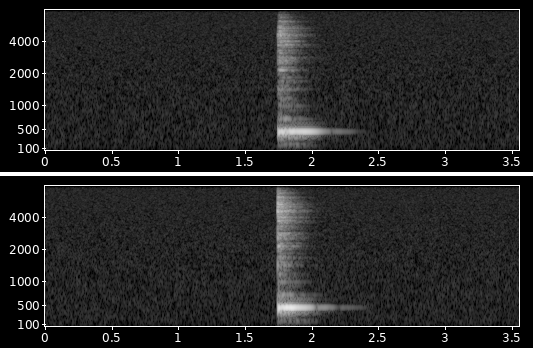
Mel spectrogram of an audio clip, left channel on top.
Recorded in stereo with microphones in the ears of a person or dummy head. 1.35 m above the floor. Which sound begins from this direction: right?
A cowbell, at 1.7 s.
